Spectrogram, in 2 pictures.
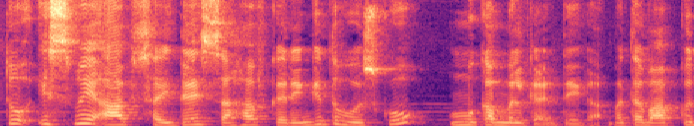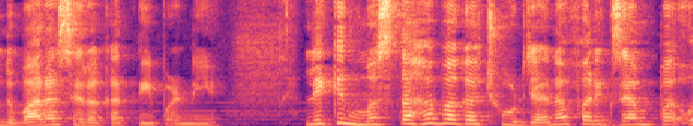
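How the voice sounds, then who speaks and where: A woman teaching an online Islamic class in a conversational way. She often drops English words into her Urdu and checks in with her listeners. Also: medium pitch. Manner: checks in with listeners, "right?", "hai na?". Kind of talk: online religious class lecture.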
